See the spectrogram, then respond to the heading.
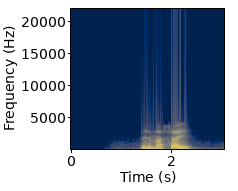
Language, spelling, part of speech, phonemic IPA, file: Pashto, لمسی, noun, /lmaˈsai/, لمسی.ogg
- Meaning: grandson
